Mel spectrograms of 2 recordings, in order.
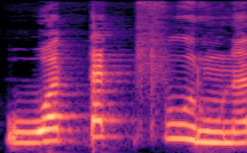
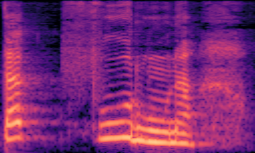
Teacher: तक काफ मरकज वाला बारीक पढ़ा जाता है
